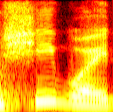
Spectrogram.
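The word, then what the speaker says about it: Tshiebwe: honor with kentucky forward oscar hebwe which is not spelled like it sounds all shebway did was set a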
